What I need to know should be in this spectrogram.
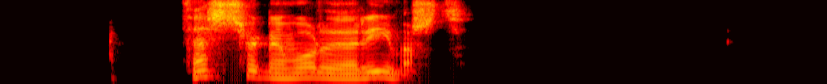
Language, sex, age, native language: Icelandic, male, 18-19, Icelandic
